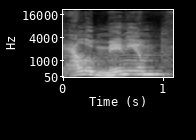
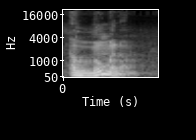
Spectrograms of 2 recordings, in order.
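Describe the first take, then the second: First: The word is said with five syllables. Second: The word is said with four syllables. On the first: This is how British speakers say it. The speaker calls it wrong. "Why they add an R to words that there's no R? Like say like aluminium" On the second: This is how the speaker thinks it should be said. The speaker calls it right. "It's not spelled aluminium. It's aluminum"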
